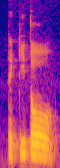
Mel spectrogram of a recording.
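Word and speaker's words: 適当: thích và chữ đương từ này đọc là te Kito như vậy chúng ta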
